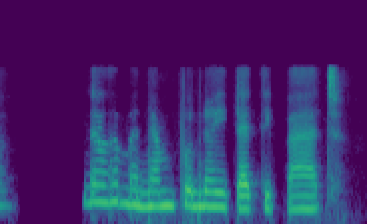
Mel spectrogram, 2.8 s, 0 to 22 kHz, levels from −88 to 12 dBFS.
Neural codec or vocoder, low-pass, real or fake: codec, 16 kHz, about 1 kbps, DyCAST, with the encoder's durations; 7.2 kHz; fake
